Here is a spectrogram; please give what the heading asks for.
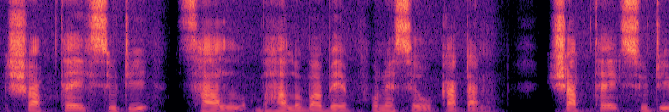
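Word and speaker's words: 잘: এখানেও শব্দের শুরুতে জিউত আছে, সুতরাং স ধরতে হবে, আর রিয়েল নিচে থাকলে তো ল হয় সাল।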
